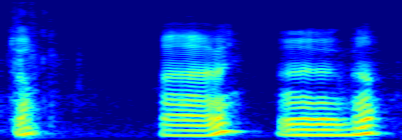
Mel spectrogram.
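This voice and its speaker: A man's voice: mid-range voice, unhurried, dark tone, clean tone. A man vlogging in a casual spiritual monologue, rambling and playful, with lots of fillers and repeats.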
